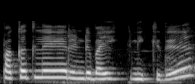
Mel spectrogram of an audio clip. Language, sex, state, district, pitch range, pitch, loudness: Tamil, female, Tamil Nadu, Kanyakumari, 255-320 Hz, 285 Hz, -13 LUFS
